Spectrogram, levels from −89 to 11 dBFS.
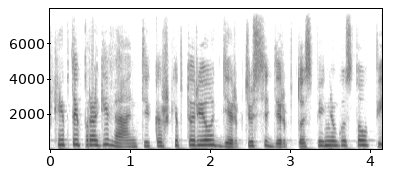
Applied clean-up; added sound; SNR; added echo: none; none; none; none.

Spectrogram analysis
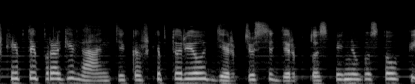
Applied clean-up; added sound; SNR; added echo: neural mask model RNNoise.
